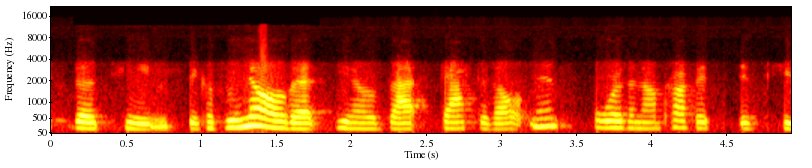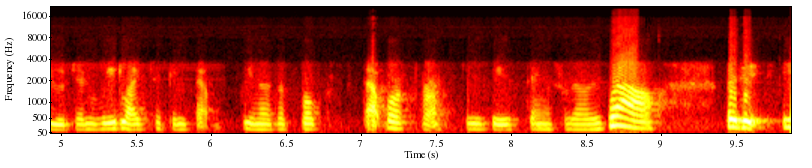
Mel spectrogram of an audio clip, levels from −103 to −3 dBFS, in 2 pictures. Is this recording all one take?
no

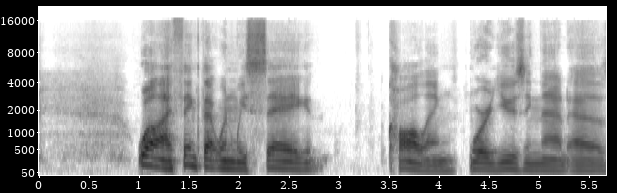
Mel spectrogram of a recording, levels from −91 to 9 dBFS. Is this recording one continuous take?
no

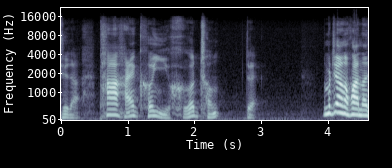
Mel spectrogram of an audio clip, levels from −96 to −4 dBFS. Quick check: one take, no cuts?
yes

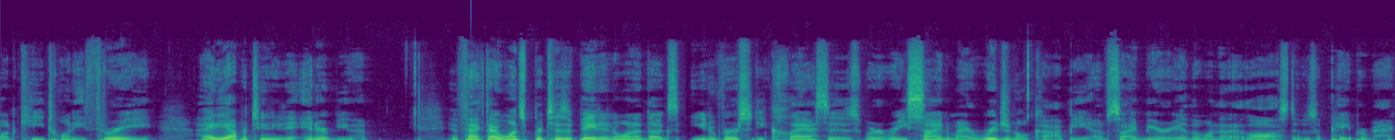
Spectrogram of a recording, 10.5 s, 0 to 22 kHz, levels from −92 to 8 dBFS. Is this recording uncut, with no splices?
yes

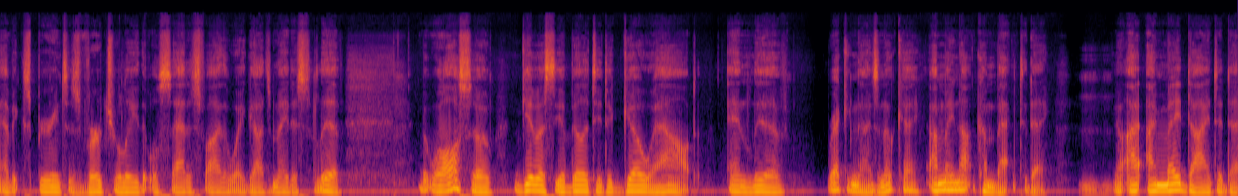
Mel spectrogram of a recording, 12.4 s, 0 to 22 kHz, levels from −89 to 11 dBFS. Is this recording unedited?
yes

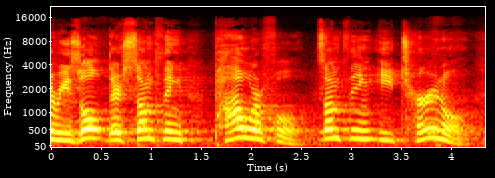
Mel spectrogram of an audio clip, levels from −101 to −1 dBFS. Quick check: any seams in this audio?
yes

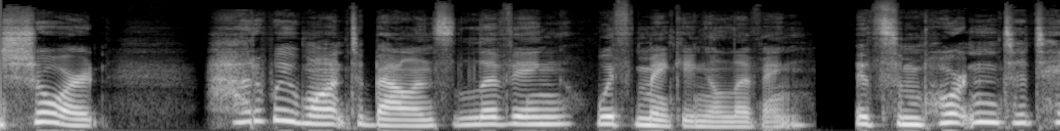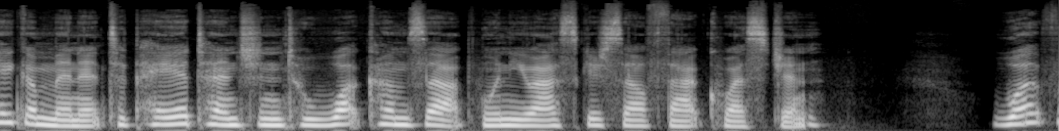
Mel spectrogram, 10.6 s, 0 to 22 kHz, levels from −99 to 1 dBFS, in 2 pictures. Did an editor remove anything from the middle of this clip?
yes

